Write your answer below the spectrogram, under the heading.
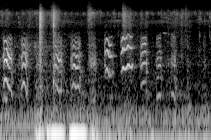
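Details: A mother dog moves her puppies to a fresh nest. High, thin whines come in short arched bursts, some rising and falling in pitch, about three a second, with low background hum and a few soft knocks.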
